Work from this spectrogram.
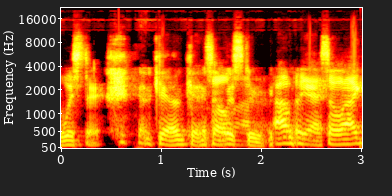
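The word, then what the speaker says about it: Worcester: Worchester s yeah so we don't pronounce R so it's called Worster okay okay yeah so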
